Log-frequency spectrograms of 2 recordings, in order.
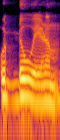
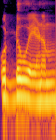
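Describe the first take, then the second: No difference in how they are said.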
